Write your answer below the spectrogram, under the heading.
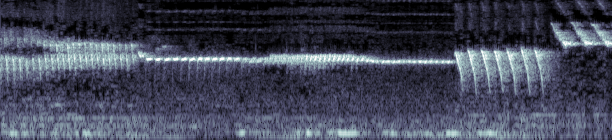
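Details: Singing yellow canary with a long sustained trilled tour gently falling in pitch, followed by a burst of rapid downward-sweeping notes and a high buzzy roll, faint low hum underneath.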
